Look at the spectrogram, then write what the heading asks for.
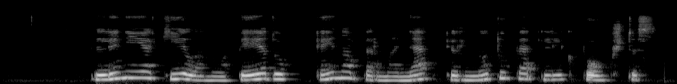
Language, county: Lithuanian, Šiauliai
